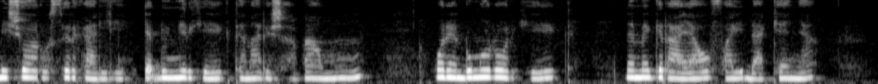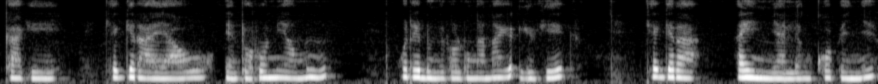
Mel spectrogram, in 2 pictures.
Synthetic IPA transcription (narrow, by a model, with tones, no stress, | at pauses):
mi˦ʃo˦ɾo˨si˦ɾka˨li˨e˨du˦ŋi˦ɾkektɛ˨na˦ɾi˨ʃa˨ɾa˦mu˦ŋ | wo˦ɾe˨ndu˦ŋo˦ɾo˦ɾkek | nɛ˦me˦ɡɪ˦ɾa˨jao˦fa˨i˦da˨ke˦ɲa˦ | kaki | kʰe˦ɡɪ˦ɾa˨jao˦ɛ˨nto˨ɾo˦ni˦amu˦ŋ | wo˦ɾedu˨ŋi˨ɾo˨ldu˨ŋa˨nai˨ɾɡe˦k | ke˦ɡɪ˦ɾaː˦ | i˨nɲa˨le˨ŋkʰɔ˦pɛ˨ɲɛ˦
